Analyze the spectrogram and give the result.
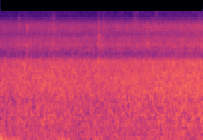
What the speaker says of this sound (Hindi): देखिए मौसम जो है थोड़ी बारिश हो रही है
